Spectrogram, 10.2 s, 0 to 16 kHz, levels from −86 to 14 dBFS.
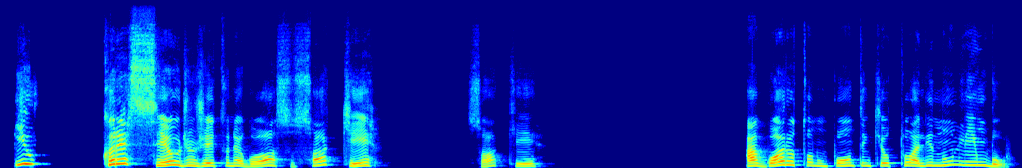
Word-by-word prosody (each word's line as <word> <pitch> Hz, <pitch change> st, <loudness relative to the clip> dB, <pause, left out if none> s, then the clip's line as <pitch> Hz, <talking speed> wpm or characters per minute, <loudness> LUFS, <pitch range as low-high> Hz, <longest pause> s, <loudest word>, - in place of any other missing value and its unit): E 435 Hz, +5 st, +9 dB
o 430 Hz, -, +4 dB, 0.7 s
cresceu 415 Hz, -6 st, +5 dB
de 280 Hz, -, -5 dB
um 275 Hz, -, -3 dB
jeito 255 Hz, +1 st, -2 dB
o -, -, -6 dB
negócio 240 Hz, -1 st, -1 dB
só 290 Hz, -, 0 dB, 0.2 s
que, 255 Hz, +5 st, -1 dB, 1.0 s
só -, -, -6 dB
que 225 Hz, -3 st, -7 dB, 2.1 s
agora 265 Hz, -, +5 dB
eu 340 Hz, -, -1 dB
tô 310 Hz, -3 st, -9 dB
num 245 Hz, -4 st, -8 dB
ponto 255 Hz, +3 st, -3 dB
em 265 Hz, -, -8 dB
que 255 Hz, +1 st, -8 dB
eu -, -, +2 dB
estou 255 Hz, +4 st, -7 dB
ali 260 Hz, +2 st, 0 dB
num 310 Hz, +6 st, -6 dB
limbo. 315 Hz, -, -4 dB
275 Hz, 140 wpm, -20 LUFS, 250-315 Hz, 2.1 s, E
